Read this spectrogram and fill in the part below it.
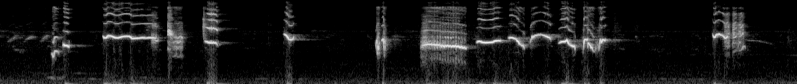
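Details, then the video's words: Song of an oriental magpie-robin during a fight: clipped chips and a steady whistled note, then a harsh rasp and a wavering chain of slurred whistles. "Beautiful Chirping Sound Of Fighting Birds"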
